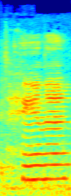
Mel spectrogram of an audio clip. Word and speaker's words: tahini: tahiti by the way we don't say tahini we say tenen i've heard if you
